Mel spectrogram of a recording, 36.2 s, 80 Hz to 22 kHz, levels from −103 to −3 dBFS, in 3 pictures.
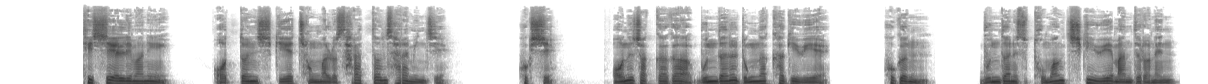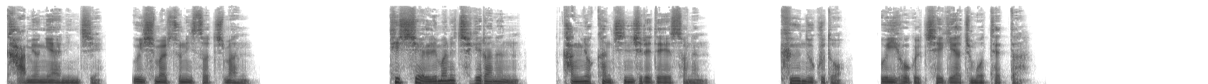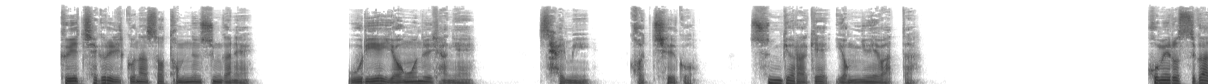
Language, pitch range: Korean, 85-115 Hz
